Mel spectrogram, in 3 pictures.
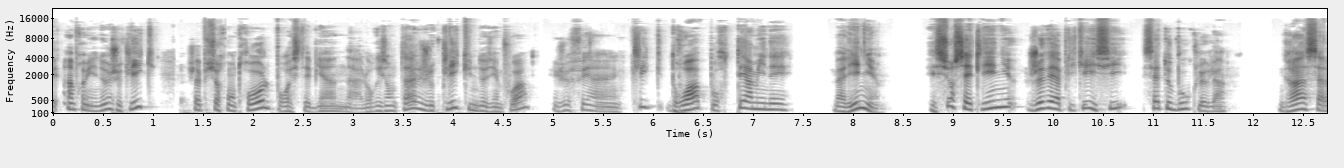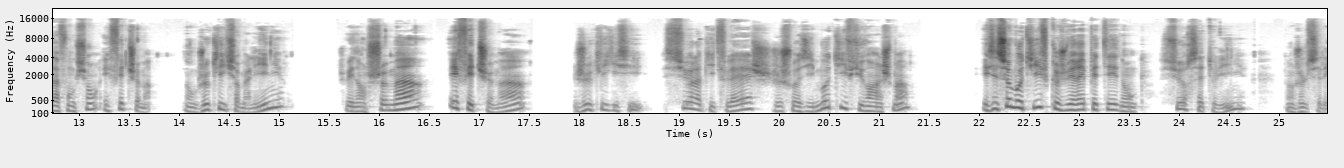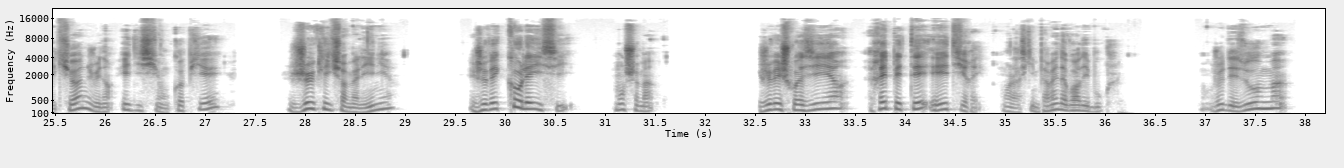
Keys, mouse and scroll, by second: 0.6 click, 3.8 ctrl+click, 6.3-7.4 right drag, 10.3 click, 11.2 click, 14.2 click, 15.8 click, 16.7 click, 19.2 click, 20.7 click, 22.1 click, 26.2 click, 27.0 click, 28.0-29.1 drag, 31.4 click, 32.6 click, 34.3 click, 36.4 click, 36.9-37.7 ctrl+scroll down 2, 37.7 ctrl+scroll down 1, 38.0 ctrl+middle click.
